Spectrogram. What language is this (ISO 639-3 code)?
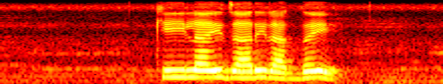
nep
